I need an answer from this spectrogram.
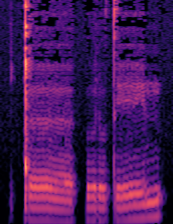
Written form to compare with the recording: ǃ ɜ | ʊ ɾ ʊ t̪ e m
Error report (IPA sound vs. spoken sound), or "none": none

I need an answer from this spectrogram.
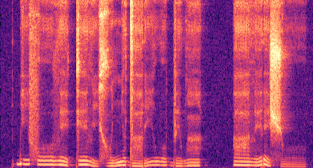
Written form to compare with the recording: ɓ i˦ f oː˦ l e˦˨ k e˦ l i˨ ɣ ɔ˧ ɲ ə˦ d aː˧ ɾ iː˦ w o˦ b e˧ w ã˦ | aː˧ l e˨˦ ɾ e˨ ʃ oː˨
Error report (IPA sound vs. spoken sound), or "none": none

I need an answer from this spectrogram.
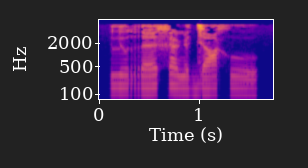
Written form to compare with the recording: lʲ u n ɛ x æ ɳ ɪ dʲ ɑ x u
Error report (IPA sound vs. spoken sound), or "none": n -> r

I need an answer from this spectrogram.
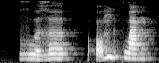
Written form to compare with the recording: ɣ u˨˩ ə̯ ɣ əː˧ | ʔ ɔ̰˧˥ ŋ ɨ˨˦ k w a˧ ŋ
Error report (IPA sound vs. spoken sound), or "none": none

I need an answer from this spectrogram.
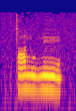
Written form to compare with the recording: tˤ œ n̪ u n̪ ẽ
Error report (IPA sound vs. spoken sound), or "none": none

